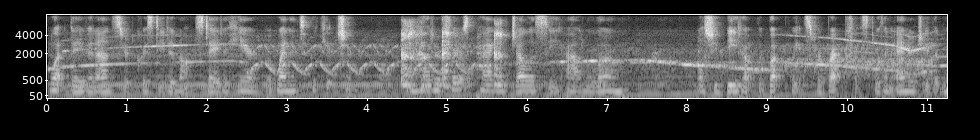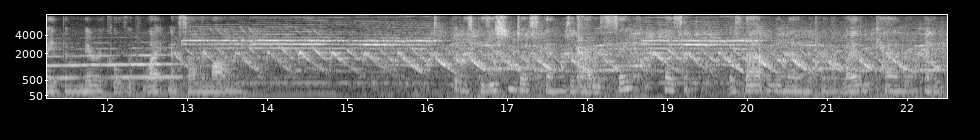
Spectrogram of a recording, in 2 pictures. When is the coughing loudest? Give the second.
5 s.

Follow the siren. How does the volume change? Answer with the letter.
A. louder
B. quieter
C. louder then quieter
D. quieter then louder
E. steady
A.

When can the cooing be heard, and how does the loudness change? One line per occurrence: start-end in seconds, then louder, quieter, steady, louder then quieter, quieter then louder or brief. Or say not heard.
not heard.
